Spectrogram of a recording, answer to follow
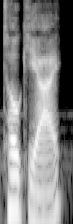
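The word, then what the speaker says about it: Tōkei: the early Magi period the city was sometimes called toyi an alternative pronunciation for Tokyo some surviving official English documents use the spelling toyi but this pronunciation is now obsolete history Tokyo originally a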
